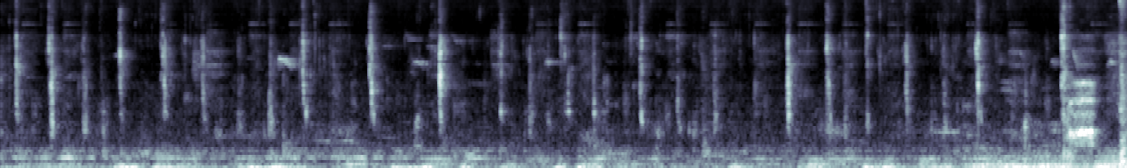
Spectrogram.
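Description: Close-up eating sounds of a man chewing mouthfuls of noodles, egg and rice: soft wet smacking clicks at an irregular pace over low chewing thumps. A short pitched sound comes in near the end.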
